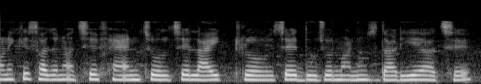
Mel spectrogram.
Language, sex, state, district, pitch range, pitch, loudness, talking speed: Bengali, female, Odisha, Khordha, 205-220 Hz, 215 Hz, -15 LUFS, 160 wpm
